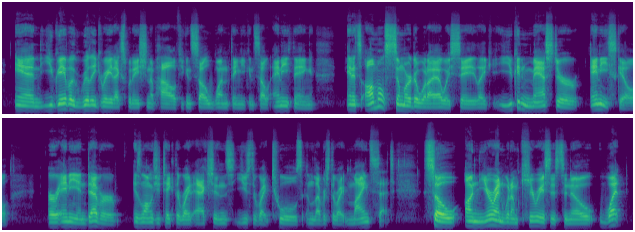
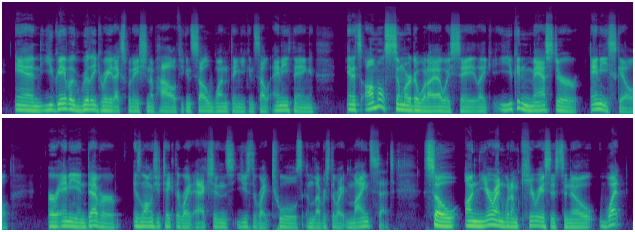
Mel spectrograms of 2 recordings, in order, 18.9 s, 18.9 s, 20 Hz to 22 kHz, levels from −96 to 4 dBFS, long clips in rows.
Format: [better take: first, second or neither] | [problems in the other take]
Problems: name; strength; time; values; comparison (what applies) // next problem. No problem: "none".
second | thin; somewhat; fading below 300 Hz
